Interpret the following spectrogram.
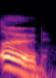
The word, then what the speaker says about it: herb: 영어로 이것이 이 모든 땅의 herb. 영국 사람들 발음은 herb예요. herb. 영국 사람들 herb라고 그러고 미국 사람들은 herb라고 그래요.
